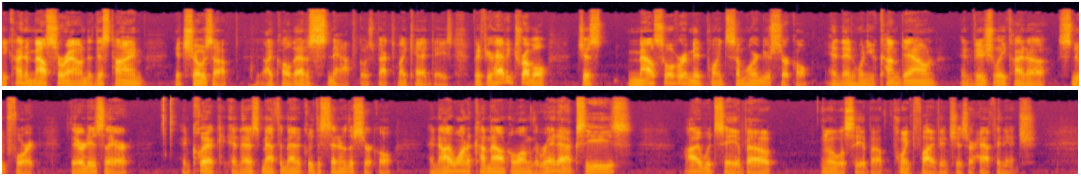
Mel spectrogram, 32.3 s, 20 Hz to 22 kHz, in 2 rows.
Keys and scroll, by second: 29.3 ., 29.7 5, 30.9 Return.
